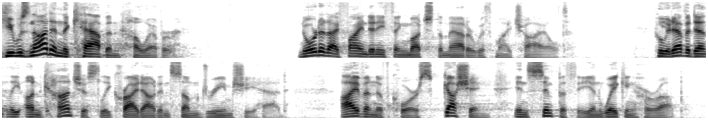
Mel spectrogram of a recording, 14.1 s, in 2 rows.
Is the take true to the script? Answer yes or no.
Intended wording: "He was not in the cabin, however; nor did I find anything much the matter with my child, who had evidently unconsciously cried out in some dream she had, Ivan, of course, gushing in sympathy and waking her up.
yes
